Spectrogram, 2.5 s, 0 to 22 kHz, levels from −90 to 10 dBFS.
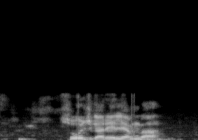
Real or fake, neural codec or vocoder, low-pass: fake; autoencoder, 48 kHz, 128 numbers a frame, DAC-VAE, trained on Japanese speech; 7.2 kHz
